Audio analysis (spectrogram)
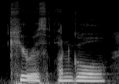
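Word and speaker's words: Cirith Ungol: all right next is kth unle although tolken pronounces it kirth unol no band sounds like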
